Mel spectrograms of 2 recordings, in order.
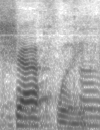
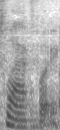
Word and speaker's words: Schlafly: Who the hell is Phyllis Schlafly? – It's Schlafly.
